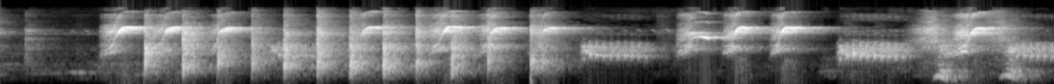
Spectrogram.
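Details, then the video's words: ['White-rumped shama in rough, harsh singing style, played to provoke other birds to sing: a rapid stuttering run of sharp clicks and whistled notes, then grating buzzy phrases.'] "Pancingan kicau murai batu kasar"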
